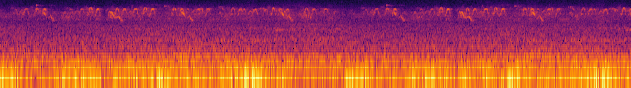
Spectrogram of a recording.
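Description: Small birds chirping, many short falling chirps a few times a second, over a low steady rumble.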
